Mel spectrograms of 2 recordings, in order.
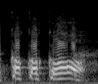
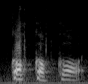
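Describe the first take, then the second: First: Loud high hen cluck, cococó. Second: Cococó, louder, clipped example; demonstrating hen sound. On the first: Therapist clucking like a hen for a child, loud and high. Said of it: "sons onomatopeicos". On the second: Therapist quoting the hen sound to parents, lightly performed. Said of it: "ensino uma criança a falar". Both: Shown as a demonstration.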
